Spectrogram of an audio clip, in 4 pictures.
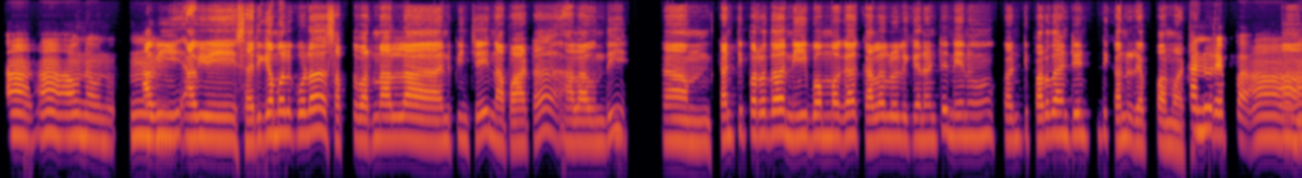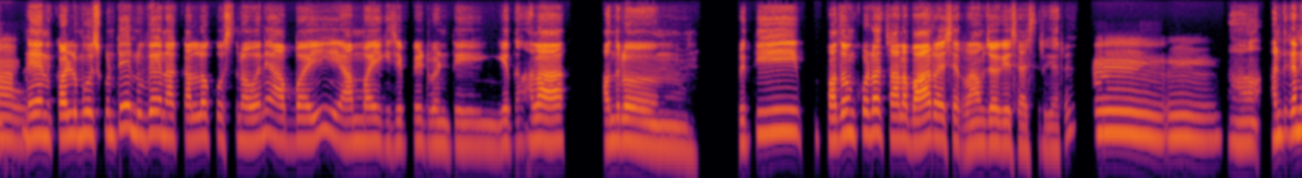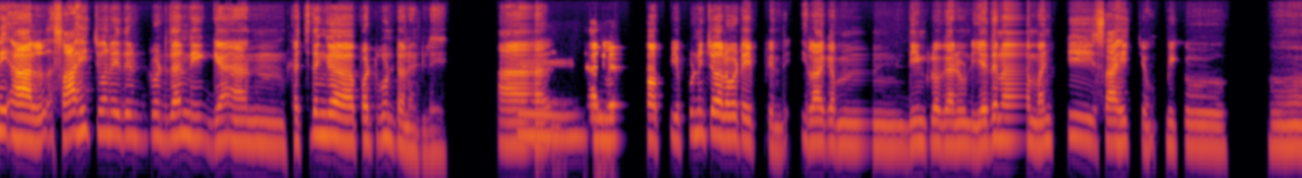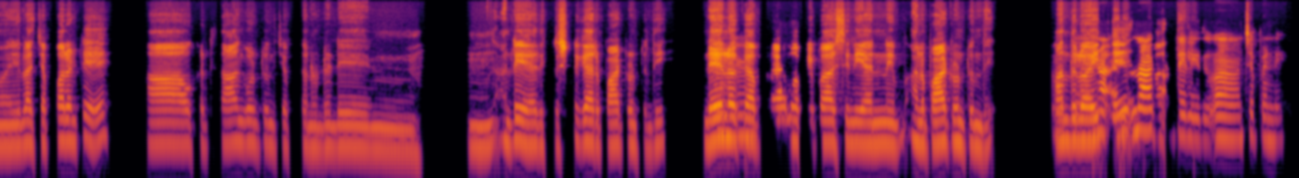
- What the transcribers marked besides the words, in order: other background noise; tapping; in English: "సాంగ్"
- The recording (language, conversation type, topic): Telugu, podcast, ప్రత్యక్ష సంగీత కార్యక్రమానికి ఎందుకు వెళ్తారు?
